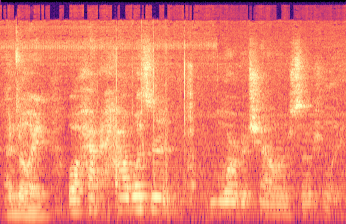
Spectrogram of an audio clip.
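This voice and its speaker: In a casual chat, a male host with a fairly high, animated voice asks questions at a moderate pace, stuttering now and then. The recording is noisy and echoey, picked up by a distant mic.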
